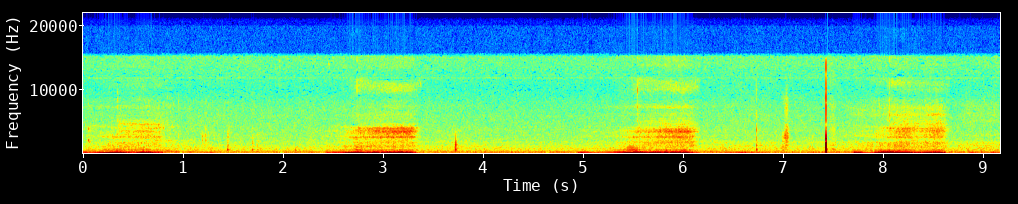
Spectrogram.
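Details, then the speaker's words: Dog sleeping on the couch snoring: soft, rattling snores recurring about every two and a half seconds, roughly 24 a minute, over quiet room noise. "The dog is snoring. Snoring dog."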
